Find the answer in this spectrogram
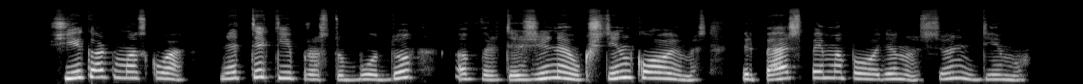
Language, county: Lithuanian, Vilnius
